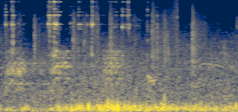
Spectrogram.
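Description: Footsteps on beach sand: irregular soft steps over a low rumble.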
